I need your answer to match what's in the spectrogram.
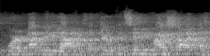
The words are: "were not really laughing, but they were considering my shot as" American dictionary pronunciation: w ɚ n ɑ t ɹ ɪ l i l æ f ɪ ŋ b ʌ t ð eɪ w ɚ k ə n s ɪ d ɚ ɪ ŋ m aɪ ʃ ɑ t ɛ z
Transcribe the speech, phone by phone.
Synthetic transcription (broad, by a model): w ɚ n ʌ t ɹ ɪ l i l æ ɪ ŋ b ʌ t ð eɪ w ɚ k ə n s ɪ d ɚ ɪ ŋ m aɪ s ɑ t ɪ z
